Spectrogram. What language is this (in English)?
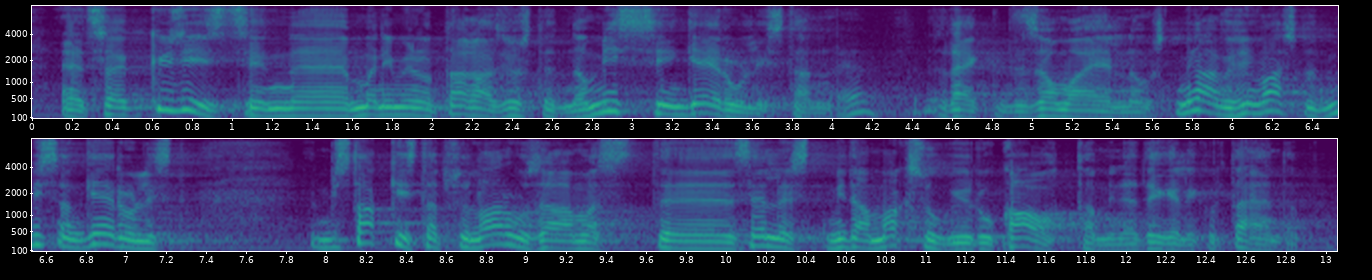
Estonian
